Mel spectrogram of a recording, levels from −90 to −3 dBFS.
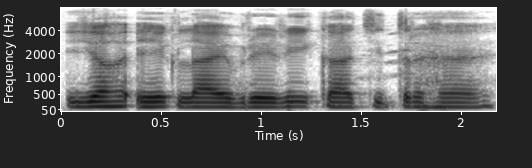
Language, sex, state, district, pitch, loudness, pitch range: Hindi, male, Jharkhand, Ranchi, 135 Hz, -16 LUFS, 130-140 Hz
